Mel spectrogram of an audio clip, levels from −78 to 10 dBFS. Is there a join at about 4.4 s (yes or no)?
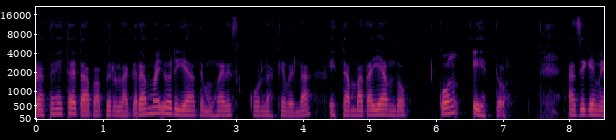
yes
